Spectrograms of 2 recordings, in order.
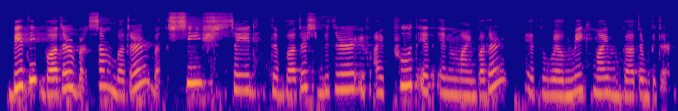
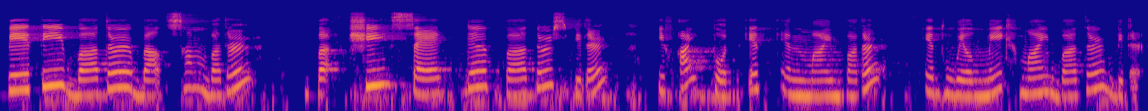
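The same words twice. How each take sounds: First: It is said very fast. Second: It is said slowly.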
